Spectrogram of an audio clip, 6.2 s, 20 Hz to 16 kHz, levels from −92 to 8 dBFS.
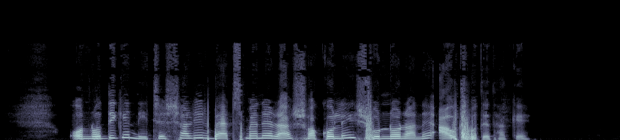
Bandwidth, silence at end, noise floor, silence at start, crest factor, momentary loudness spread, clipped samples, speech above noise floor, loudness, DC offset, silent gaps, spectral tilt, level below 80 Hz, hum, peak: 11.5 kHz; 0.9 s; -88 dBFS; 0.7 s; 20 dB; 9 LU; under 0.1%; 67 dB; -21 LUFS; under 0.1%; none; -6.5 dB/octave; -50 dBFS; none; -2 dBFS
